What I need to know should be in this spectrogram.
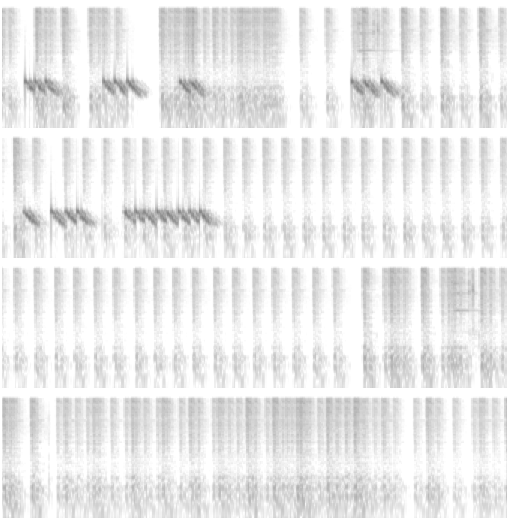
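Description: Game guns fire rapid, steady bursts of shots.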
